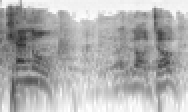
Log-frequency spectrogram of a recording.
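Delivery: high, very loud exasperated yell; exasperated shout. Acted. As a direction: yell it as the absurd solution. Yelled answer in acted row.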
